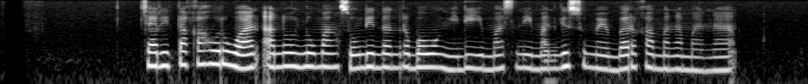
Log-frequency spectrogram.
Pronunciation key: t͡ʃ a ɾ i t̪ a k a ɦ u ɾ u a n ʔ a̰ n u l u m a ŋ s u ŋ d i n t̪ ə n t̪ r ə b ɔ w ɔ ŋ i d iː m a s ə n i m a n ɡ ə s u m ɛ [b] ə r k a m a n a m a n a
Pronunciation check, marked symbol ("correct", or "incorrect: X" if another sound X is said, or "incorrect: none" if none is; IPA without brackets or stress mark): correct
